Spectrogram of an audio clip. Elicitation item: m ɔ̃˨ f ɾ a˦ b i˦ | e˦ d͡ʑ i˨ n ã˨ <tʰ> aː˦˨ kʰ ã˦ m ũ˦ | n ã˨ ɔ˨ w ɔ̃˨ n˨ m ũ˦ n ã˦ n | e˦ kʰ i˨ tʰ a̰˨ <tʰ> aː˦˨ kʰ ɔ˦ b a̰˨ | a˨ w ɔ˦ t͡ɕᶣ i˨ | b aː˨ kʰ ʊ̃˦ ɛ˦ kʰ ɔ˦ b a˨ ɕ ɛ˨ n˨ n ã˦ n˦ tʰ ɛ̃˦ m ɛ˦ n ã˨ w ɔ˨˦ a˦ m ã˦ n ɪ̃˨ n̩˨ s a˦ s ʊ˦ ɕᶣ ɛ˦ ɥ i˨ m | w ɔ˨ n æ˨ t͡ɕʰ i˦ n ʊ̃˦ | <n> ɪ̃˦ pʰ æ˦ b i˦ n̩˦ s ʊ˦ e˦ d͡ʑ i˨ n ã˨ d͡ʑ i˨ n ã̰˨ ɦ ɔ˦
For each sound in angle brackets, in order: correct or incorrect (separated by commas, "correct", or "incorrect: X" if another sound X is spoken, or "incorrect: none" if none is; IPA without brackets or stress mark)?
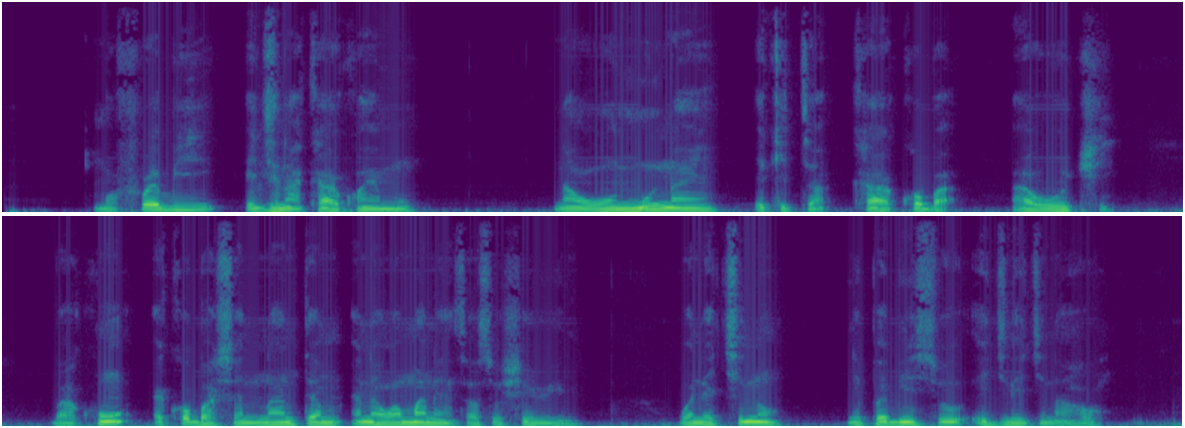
incorrect: kʰ, incorrect: kʰ, correct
